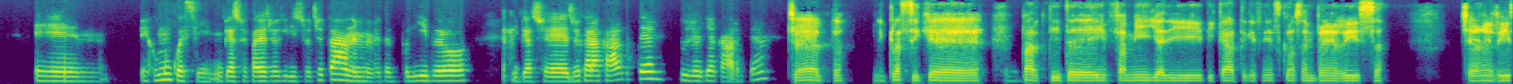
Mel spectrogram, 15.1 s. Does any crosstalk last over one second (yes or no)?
no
